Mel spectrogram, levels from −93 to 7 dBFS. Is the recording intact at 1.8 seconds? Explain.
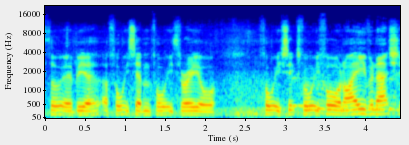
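No. At 1.8 seconds the audio sits inside a run of repeated timing corrections lasting from 0.15 to 4.18 s. The receiver keeps repeating short slices to stretch the sound to about 98% speed, adding roughly a tenth of a second overall, heard, if at all, as slight hiccups or an unsteady tempo.

Behind it is clock drift between sender and receiver: the sender's clock runs about 3% slow, so the jitter buffer keeps draining and must be topped up. They recur unevenly through the whole clip, always stretching.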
